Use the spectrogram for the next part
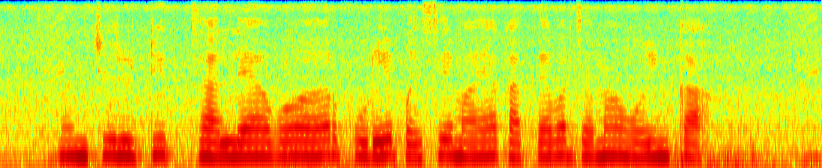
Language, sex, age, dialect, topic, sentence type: Marathi, male, 18-24, Varhadi, banking, question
